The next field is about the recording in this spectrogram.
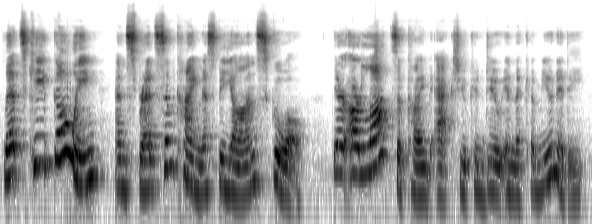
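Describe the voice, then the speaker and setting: Storybook teacher, cheery and sing-song, read by a woman, slow, lively pitch. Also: exaggerated voice. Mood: encouraging. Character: cheerful rhyming female schoolteacher. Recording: roomy echo.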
